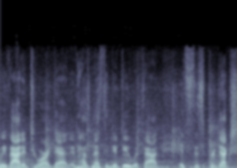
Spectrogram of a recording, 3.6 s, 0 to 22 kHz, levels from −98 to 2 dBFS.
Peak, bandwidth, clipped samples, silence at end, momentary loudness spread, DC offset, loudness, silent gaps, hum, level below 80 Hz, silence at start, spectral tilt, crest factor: -4 dBFS; 16 kHz; under 0.1%; 0 s; 11 LU; under 0.1%; -24 LUFS; none; none; -48 dBFS; 0 s; -5 dB/octave; 20 dB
